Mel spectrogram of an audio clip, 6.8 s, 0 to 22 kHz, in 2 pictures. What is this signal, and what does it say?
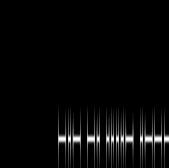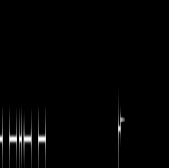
Morse code, heard as a keyed tone, about 25 wpm, 700 Hz. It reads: KN4JKT
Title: USA Call Signs 25wpm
